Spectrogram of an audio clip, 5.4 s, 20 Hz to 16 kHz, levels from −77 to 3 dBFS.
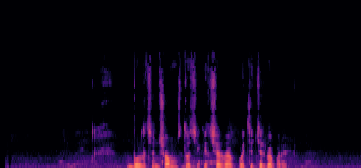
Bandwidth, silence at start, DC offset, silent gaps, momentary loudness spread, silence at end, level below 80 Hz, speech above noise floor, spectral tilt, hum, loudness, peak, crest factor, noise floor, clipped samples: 11 kHz; 1.05 s; under 0.1%; none; 24 LU; 1.1 s; -72 dBFS; 32 dB; -5.5 dB/octave; none; -26 LUFS; -6 dBFS; 22 dB; -58 dBFS; under 0.1%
